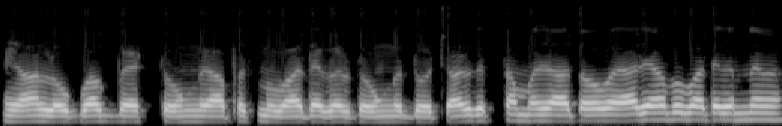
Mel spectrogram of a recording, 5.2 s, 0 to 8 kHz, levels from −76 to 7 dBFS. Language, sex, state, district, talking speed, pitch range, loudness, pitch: Hindi, male, Uttar Pradesh, Jyotiba Phule Nagar, 240 wpm, 125-145 Hz, -15 LUFS, 130 Hz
